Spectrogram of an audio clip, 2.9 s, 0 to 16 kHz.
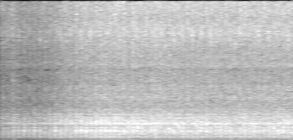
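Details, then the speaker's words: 2012 Toyota Camry 2.5 V, 2AR-FE, 167,000 km, cold start with AC on, heard from the side: rough uneven clatter about three or four beats per second, worse in reverse, reduced in neutral, loudest at oil pan; worn balancer shaft rattle, confirmed on teardown. "R kalau Netral suaranya berkurang nah ini indikasinya dari balanerap tadi kita sudah analisa guys bunyi yang paling kencang itu adanya di area panci oli mesin sini nih"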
